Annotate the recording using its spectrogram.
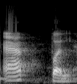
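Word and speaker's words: apple: पी एल ई पल ई का sound मैंने आपको बताया है कि लास्ट में अगर होता है तो उसको साइलेंट कर देते हैं। ये बच्चों को आप हमेशा बताइए क्योंकि वो साइलेंट में ही ज्यादातर स्पेलिंग में साइलेंट में ही जाता है। तो लास्ट वाले को हम देखिए सिर्फ लिखते हैं लेकिन साउंड एप्पल एप्पल सिंपल है।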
